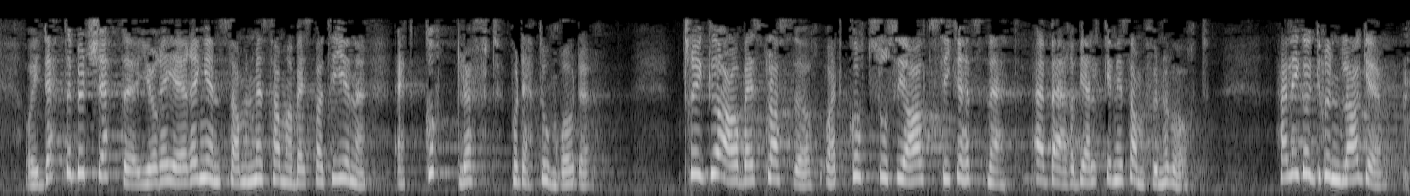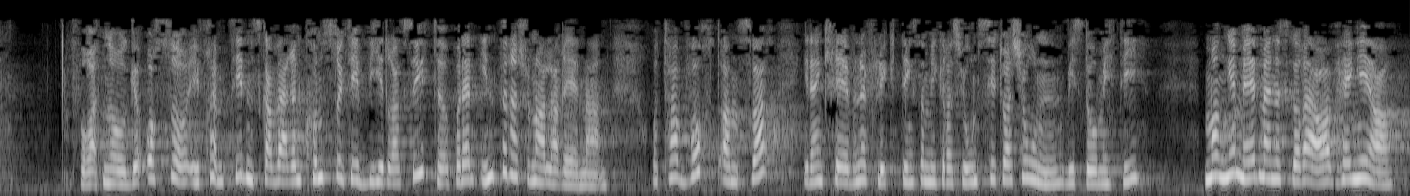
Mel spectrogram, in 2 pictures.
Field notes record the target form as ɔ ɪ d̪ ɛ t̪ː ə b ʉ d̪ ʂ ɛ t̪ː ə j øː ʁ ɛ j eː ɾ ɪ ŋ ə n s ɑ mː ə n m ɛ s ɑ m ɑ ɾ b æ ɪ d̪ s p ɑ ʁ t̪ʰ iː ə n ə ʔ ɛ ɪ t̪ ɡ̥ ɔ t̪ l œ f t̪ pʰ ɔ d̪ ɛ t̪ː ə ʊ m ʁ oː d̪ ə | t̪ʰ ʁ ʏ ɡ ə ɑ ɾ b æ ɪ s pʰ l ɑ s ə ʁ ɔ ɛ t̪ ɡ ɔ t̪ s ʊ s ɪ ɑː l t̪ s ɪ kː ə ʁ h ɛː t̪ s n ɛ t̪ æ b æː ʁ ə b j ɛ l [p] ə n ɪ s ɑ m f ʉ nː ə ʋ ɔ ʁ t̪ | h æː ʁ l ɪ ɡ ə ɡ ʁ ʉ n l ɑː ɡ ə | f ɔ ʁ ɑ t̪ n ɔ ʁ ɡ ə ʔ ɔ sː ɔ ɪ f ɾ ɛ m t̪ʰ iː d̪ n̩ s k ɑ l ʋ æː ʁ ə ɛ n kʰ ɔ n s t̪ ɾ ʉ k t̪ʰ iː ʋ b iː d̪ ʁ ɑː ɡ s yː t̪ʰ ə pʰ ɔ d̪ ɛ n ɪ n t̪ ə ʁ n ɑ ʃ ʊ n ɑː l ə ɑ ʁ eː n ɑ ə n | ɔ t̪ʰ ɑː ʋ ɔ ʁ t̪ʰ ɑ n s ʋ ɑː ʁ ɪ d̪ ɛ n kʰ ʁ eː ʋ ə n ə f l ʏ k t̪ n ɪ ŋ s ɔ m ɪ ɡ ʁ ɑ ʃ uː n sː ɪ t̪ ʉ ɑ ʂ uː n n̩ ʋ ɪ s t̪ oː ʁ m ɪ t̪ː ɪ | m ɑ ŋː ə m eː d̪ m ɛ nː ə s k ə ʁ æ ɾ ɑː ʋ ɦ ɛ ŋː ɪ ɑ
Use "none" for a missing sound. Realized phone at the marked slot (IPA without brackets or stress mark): k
